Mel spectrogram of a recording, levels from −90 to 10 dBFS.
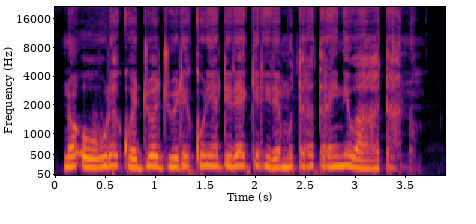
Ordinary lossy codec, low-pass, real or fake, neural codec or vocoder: none; none; real; none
